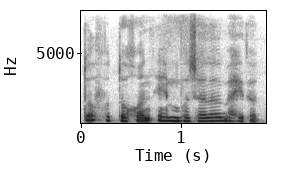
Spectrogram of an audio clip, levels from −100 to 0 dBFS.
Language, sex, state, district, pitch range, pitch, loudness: Assamese, female, Assam, Kamrup Metropolitan, 230-270 Hz, 245 Hz, -14 LUFS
